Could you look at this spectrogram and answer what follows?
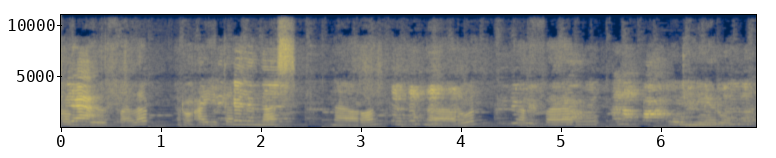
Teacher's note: Lalu masih pembahasan ro tafkhim, di mana ro tafkhim adalah huruf ro yang dibaca tebal yang terdapat pada kalimat atau lafal dalam perkataan Arab.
